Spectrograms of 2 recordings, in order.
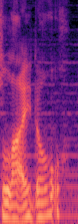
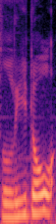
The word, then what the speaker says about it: Lidl: game Jigglypuff please how did you pronounce Lidle like the Lidle of course how else do you pronounce it man I know I okay Sarabi I pronounced wrong on accident Lidle I pronounced wrong on purpose okay I'm sorry it's Leal I know but I pronounce it wrong on purpose cuz it's funny bought it at the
